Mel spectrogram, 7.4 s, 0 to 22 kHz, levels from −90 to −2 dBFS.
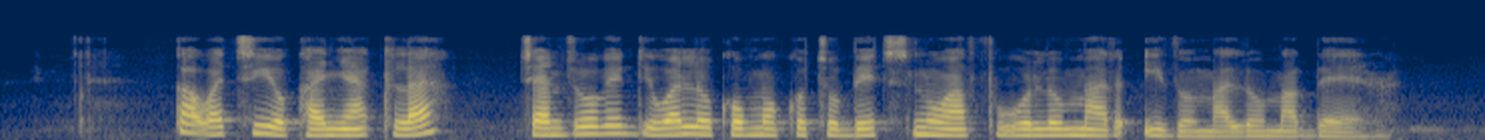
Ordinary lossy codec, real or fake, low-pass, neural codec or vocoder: none; fake; 7.2 kHz; codec, 16 kHz, 2 kbps, FunCodec, trained on LibriTTS, 25 frames a second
